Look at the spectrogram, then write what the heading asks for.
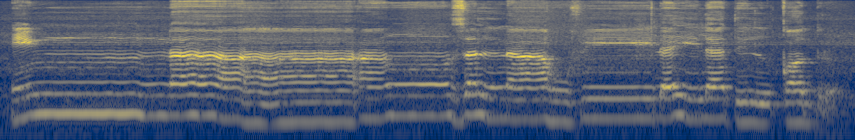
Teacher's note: نون مشدد میں ہمیشہ غنہ ہوتا ہے، تو یہاں پر ہم غنہ آنی کر کے پڑھیں گے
